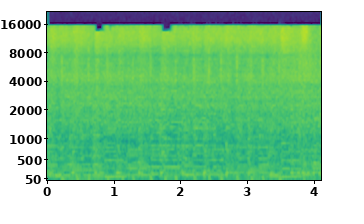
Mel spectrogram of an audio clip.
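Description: Punk rock band playing a loud instrumental stretch: electric guitars, bass and drums with no vocals.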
